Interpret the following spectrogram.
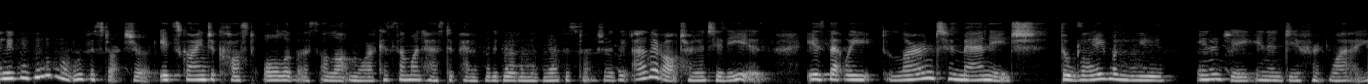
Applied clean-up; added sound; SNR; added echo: neural mask model DeepFilterNet 3.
